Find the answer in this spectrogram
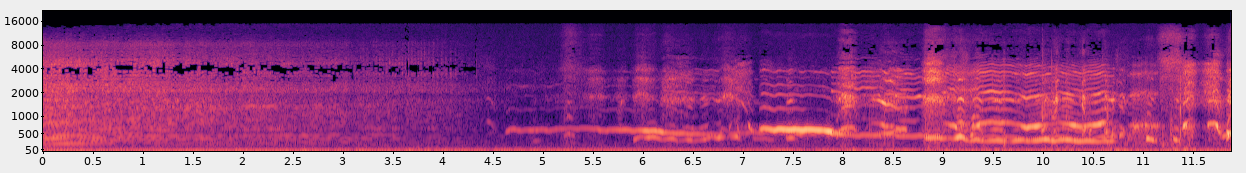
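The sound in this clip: A woman cries and sobs in high, wavering whimpers and wails that grow louder and more broken in the second half, after a stretch of faint hiss.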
